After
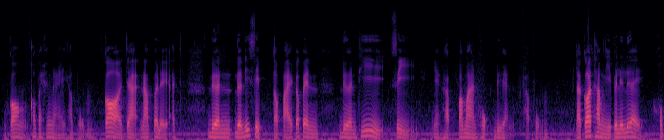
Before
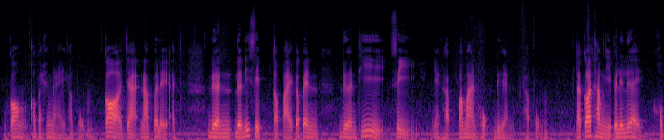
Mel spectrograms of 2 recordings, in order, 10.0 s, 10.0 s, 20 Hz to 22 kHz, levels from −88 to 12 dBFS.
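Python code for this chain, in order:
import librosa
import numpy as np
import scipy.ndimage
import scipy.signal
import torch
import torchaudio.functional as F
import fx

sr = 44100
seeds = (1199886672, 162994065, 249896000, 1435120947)

y = fx.highpass(x, sr, hz=200.0, slope=6, at=(7.57, 7.97))
y = y * librosa.db_to_amplitude(-6.0)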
